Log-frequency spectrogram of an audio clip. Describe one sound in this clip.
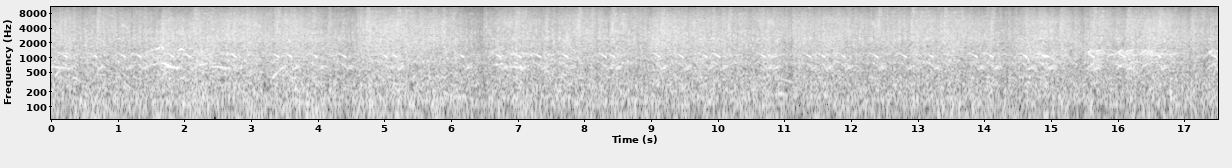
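Swords clash and clang in a busy game battle.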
